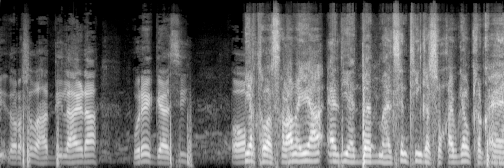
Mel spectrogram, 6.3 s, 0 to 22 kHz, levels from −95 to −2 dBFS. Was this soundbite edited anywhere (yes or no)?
yes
